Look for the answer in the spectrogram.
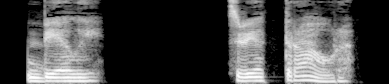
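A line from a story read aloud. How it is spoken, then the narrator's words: Soft whisper. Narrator (Russian): мягко шепнула я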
